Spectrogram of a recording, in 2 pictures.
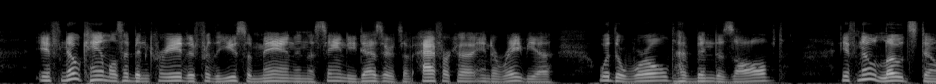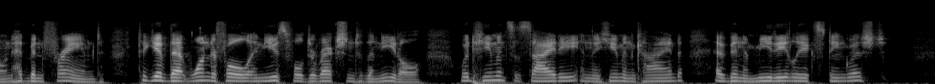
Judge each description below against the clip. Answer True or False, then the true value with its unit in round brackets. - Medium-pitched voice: True (155 Hz)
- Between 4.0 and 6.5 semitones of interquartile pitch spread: False (3.2 semitones)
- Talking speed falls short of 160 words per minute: False (165 wpm)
